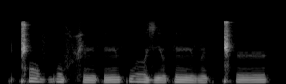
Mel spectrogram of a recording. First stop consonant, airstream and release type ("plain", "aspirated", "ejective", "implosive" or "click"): click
